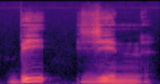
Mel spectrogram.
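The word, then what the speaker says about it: 美人: Chà, hai chữ kanji này được đọc là BIJIN, "BI", chữ kanji đầu tiên, tôi nghĩ tôi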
